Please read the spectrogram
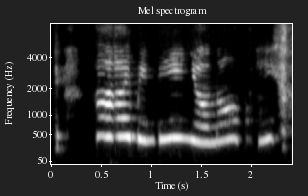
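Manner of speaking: high-pitched, cooing mock-tender voice; put-on sweet voice. Shown as a demonstration. Teacher showing what tone is not, put-on high cooing voice. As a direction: coo it in an exaggerated falsetto. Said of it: "tienen un vozarrón y entonces no, así".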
